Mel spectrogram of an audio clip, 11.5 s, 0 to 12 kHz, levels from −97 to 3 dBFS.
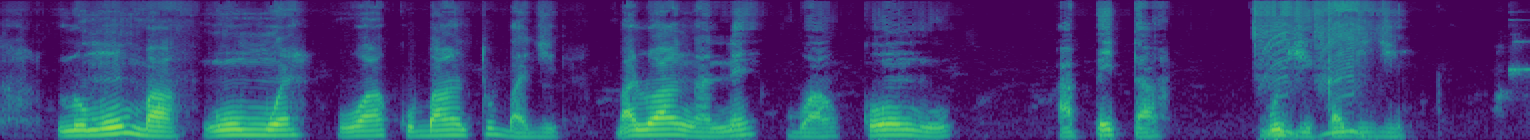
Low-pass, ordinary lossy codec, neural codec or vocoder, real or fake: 10.8 kHz; Opus, 16 kbps; none; real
